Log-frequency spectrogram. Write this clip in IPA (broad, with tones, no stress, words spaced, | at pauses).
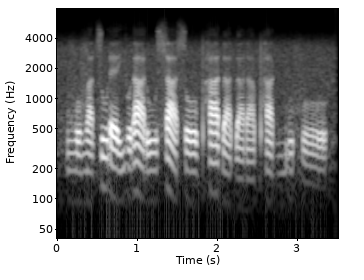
vo˨va˨t͡su˦ ɾɛ˨ jʊ˨ɾa˦˨ɾuː˨ sa˦˨soː˨pʰa˦ɗa˨ ɗa˨ɾa˨pʰa˦ɡ͡bu˦ foː˨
